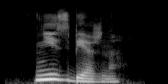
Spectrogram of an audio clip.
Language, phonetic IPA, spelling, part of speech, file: Russian, [nʲɪɪzˈbʲeʐnə], неизбежно, adverb / adjective, Ru-неизбежно.ogg
- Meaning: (adverb) inevitably; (adjective) 1. it is inevitable 2. short neuter singular of неизбе́жный (neizbéžnyj)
